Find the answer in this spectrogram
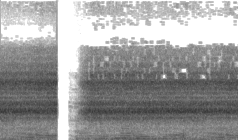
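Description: A steady, loud hiss, cut off sharply about half a second in and starting again a moment later.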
